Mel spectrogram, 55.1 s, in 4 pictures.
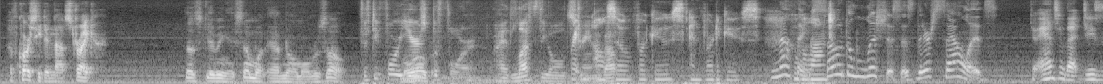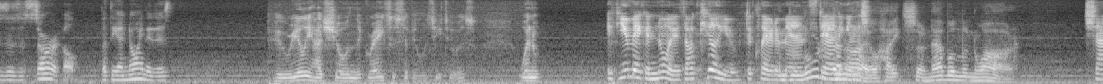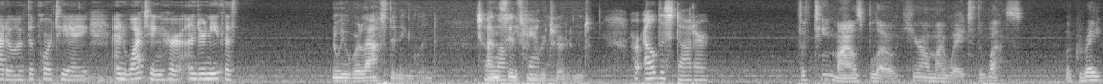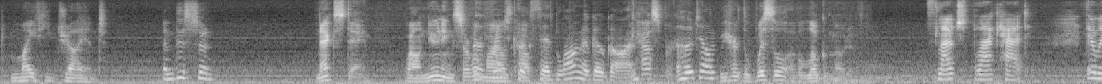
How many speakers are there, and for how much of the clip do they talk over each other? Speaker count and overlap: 9, about 14%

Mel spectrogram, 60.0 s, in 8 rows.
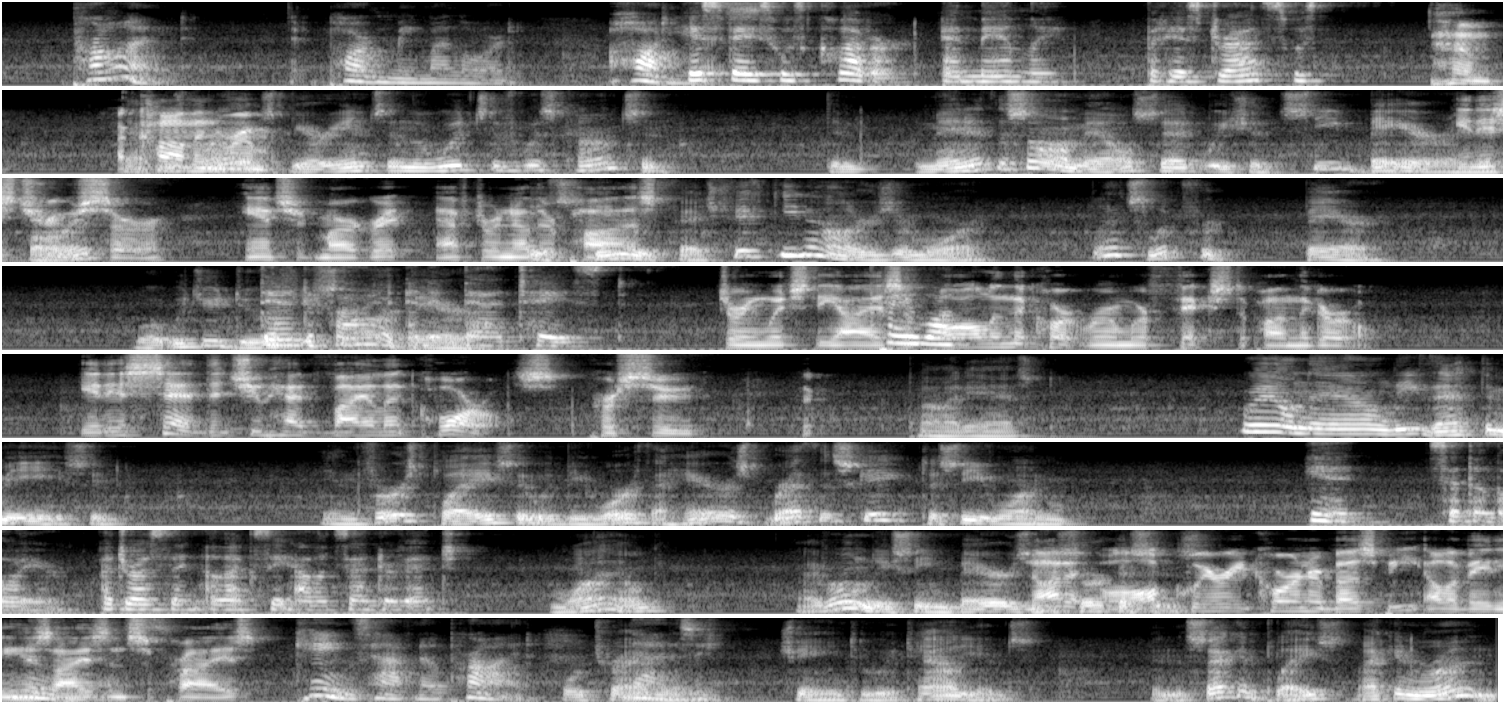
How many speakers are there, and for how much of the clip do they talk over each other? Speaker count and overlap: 4, about 15%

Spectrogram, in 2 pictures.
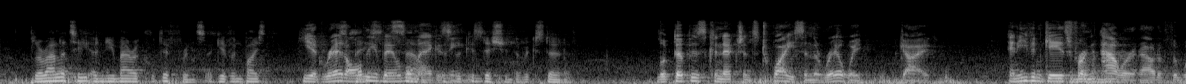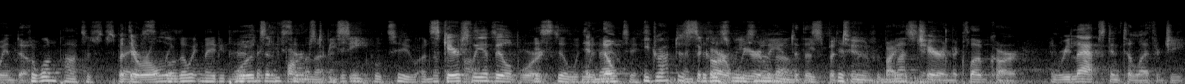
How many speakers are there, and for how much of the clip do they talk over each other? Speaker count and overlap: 2, about 47%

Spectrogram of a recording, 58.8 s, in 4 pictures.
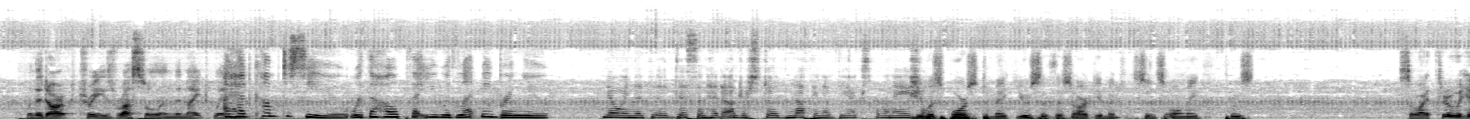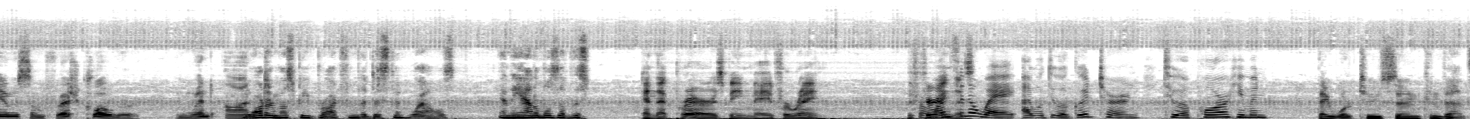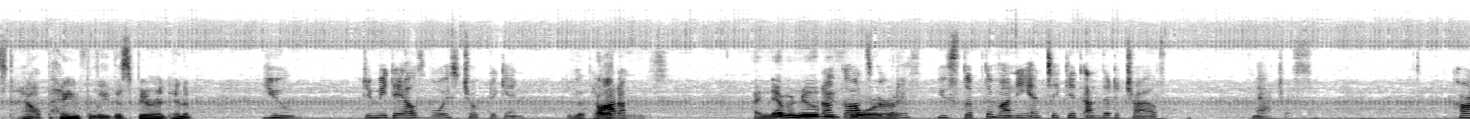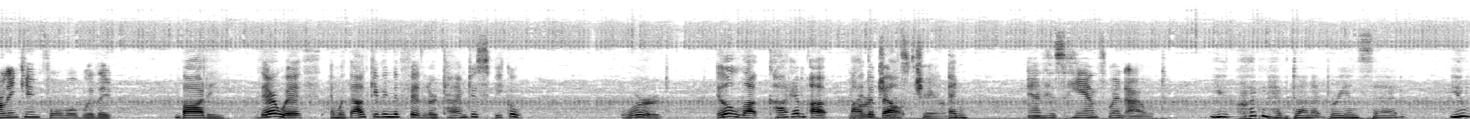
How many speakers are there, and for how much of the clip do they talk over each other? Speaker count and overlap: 10, about 8%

